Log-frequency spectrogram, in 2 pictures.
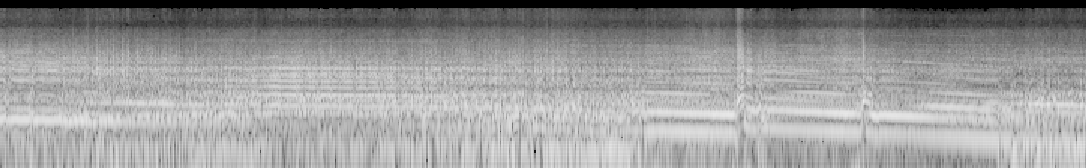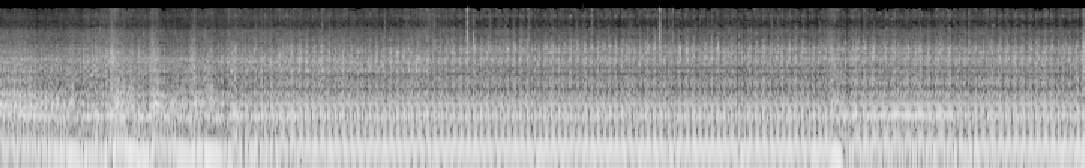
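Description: Sport motorcycle engine winding down as the bike slows, its note falling in several steps like downshifts over the first dozen seconds. It then settles into a steady low running note, close to idle.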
